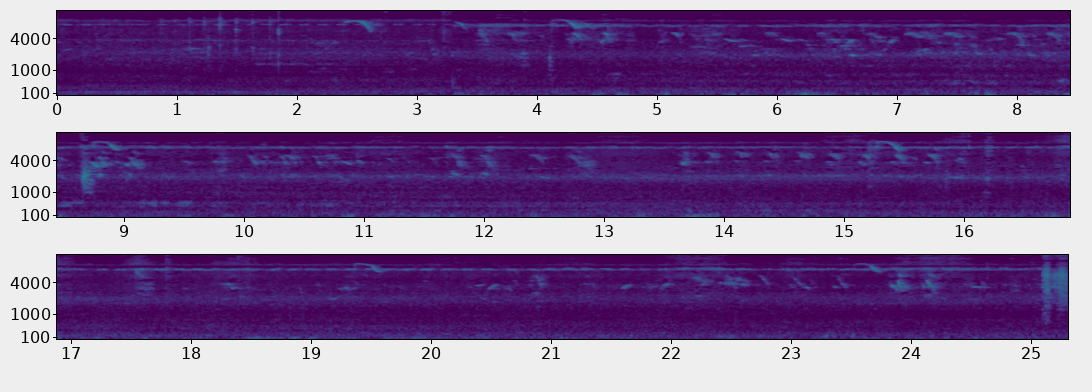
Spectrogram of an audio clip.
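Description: Near silence, with scattered faint bird chirps and short high calls over a thin steady high tone.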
